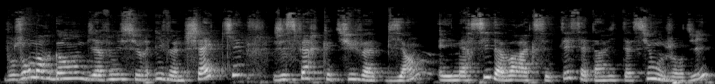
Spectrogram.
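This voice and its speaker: A woman's voice: mid-range voice, animated, normal speed, a little mellow, husky, soft background music. A woman with a French accent speaking as the host and interviewer of a podcast. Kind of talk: podcast intro and conversational interviewing.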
